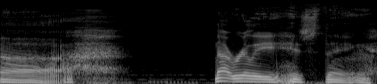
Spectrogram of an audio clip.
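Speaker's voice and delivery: deep, low gentleman's voice. Retelling a conversation, quoting the gentleman's reply in a deeper voice. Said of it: "the kind of deeper voiced gentleman says".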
